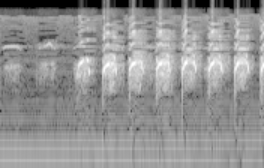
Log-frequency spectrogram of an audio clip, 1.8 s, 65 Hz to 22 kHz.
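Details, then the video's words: Ospreys at a Loch Garten nest, July 2011, shouting at an intruder: a fast series of sharp, high, strident yelps, roughly five per second, steady hum beneath. "Intruder Alert"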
